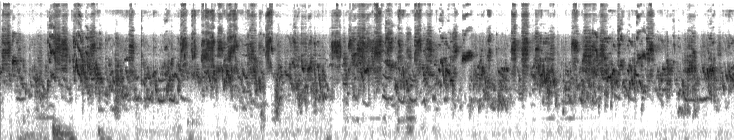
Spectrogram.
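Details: A breeding pair of colourful budgerigars chatter in a steady stream of high, scratchy chirps and warbles.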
